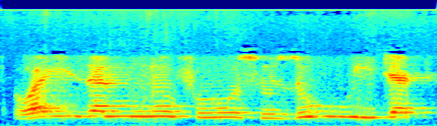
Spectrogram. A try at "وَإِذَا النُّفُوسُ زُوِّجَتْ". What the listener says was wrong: We don't read the lam. We don't pronounce the lam of an-nufus because this is called lam shamsiyya. When we say ash-shams, it is to be written, not to be pronounced. So we will say وَإِذَا النُّفُوسُ.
